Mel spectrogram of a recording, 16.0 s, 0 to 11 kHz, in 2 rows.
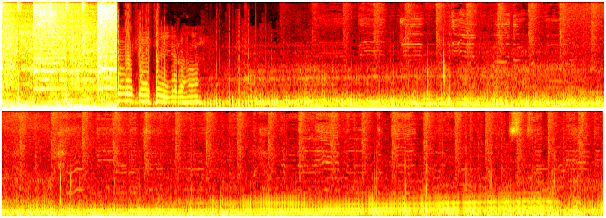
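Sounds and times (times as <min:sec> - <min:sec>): background music with beat: 0:00.0 - 0:01.6
motorcycle engines running: 0:02.6 - 0:16.0.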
